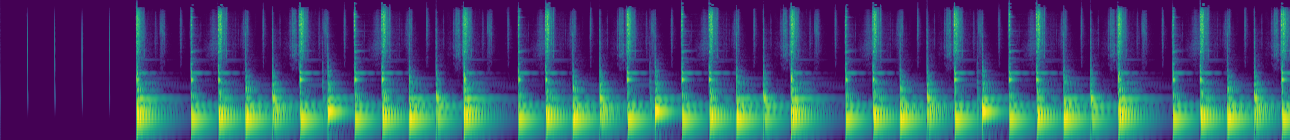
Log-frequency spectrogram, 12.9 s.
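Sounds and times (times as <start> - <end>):
Latin American rhythms at 110 bpm: 1.4 - 12.8.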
